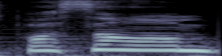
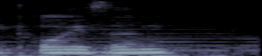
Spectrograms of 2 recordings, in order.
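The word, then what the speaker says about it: poisson: They call it Oh, it's spelled poison, but it's called po." Okay, it's pon, but it's it's the same thing. Yeah, it's very close to being spelled like poison. Yeah, when I was taking French, I saw that and I it was really hard for me to not say poison.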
